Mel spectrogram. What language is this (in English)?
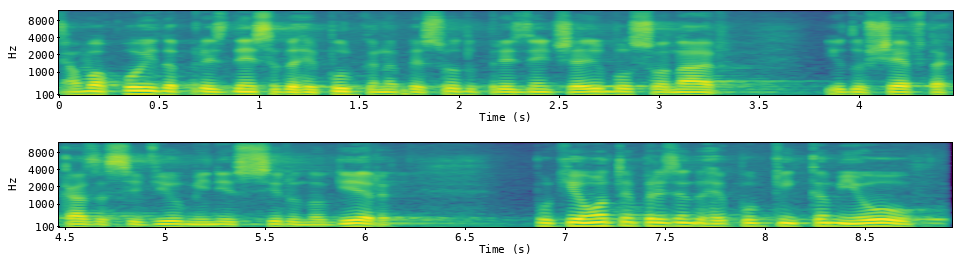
Portuguese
